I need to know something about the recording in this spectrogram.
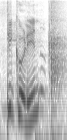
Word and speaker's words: picholine: La picheline? Alors, normalement, le CH se prononce K, mais je vais accepter la réponse, bien sûr. Picoline, et qui s'écrit picholine.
